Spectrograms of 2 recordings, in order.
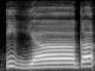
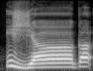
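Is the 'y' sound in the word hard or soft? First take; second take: soft; hard. First: The 'y' is said softly and gently. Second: The 'y' is said hard, almost like 'j'. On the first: The speaker calls it right. "या को नरमी के साथ अदा करेंगे" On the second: The speaker calls it wrong. "इय्याका ऐसे नहीं पढ़ेंगे"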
